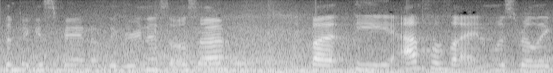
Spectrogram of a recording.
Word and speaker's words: Grüne Soße: The Grüne Soße. Grüne Soße.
